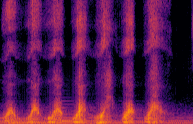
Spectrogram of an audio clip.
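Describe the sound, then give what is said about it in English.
A rapid, whooshing ultrasound heartbeat pulses steadily, about six beats in under three seconds, each beat a swishing thump with no voices over it. “That's the heartbeat for your vision that God has for your life.”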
